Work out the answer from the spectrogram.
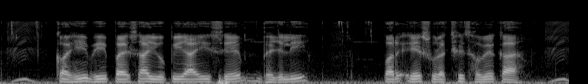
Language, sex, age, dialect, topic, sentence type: Bhojpuri, male, 31-35, Western, banking, question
